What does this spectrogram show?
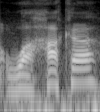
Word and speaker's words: Oaxaca: up guys it's raj coming to you from oaxaca mexico spelled o-a-x-a-c-a i know it sounds different but that's how you pronounce it okay so i'm gonna go through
